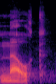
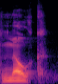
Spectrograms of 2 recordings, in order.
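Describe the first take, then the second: First: The vowel is an 'e' sound, like melk. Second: The vowel is a short 'i' sound. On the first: The speaker calls it wrong. "It's not M-E-L-K" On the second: The speaker calls it right. "It's a M-I-L-K"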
